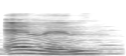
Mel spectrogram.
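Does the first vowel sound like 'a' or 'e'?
e. The first vowel sounds like 'e' in 'bed'. "they wouldn't say the name Ellen"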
